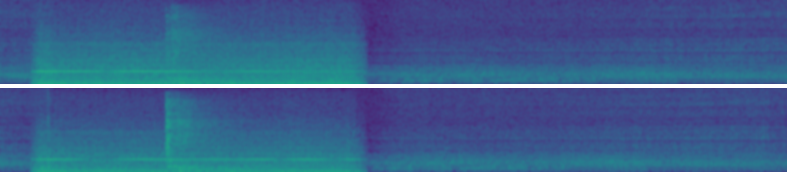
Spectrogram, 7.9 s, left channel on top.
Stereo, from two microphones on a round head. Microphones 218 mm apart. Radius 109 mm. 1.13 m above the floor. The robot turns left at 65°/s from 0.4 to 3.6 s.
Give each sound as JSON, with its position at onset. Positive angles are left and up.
{"t": 1.7, "sound": "an explosion", "azimuth_deg": -50, "distance_m": 6.0}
